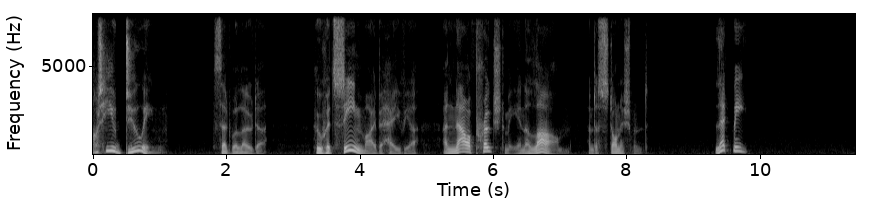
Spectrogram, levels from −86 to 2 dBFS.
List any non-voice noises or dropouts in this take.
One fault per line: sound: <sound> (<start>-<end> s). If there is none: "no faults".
no faults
